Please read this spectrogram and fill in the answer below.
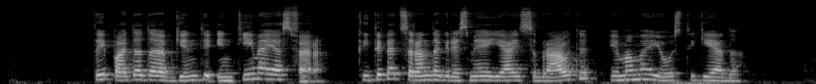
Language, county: Lithuanian, Vilnius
